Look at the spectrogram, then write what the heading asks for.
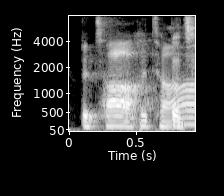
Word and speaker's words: Betar: How do I actually pronounce it? You got it right the first time, bro. Betar.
